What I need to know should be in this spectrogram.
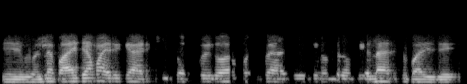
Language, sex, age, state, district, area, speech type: Tamil, male, 18-30, Tamil Nadu, Perambalur, rural, conversation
